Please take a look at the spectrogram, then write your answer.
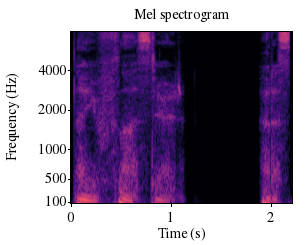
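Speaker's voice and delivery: low breathy whisper, close in; teasing whisper. Acted. Demon probing the flustered mage, low whisper. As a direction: tease them softly in the ear.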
